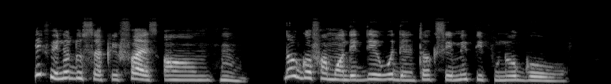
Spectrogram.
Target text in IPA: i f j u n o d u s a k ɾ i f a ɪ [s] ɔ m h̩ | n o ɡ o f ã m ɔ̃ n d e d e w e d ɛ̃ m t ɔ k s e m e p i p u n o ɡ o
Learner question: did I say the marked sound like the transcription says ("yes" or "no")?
yes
